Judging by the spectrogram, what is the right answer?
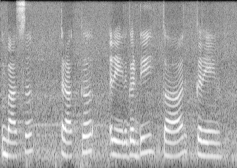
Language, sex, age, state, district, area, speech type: Punjabi, female, 18-30, Punjab, Barnala, urban, spontaneous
